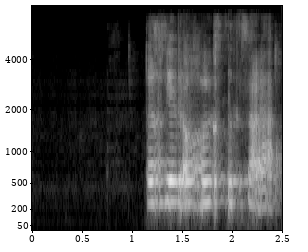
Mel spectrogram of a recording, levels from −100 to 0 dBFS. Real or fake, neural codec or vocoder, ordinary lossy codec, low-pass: fake; codec, 24 kHz, 1.5 kbps, HILCodec; none; 7.2 kHz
